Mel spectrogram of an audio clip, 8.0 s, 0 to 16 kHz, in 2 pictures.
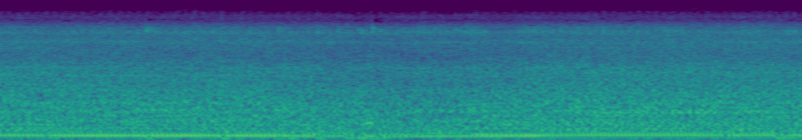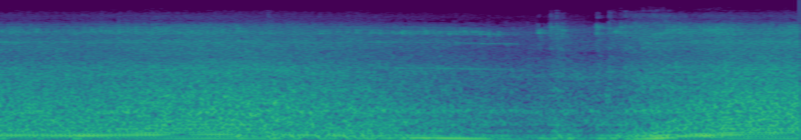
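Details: Freshly rebuilt VW 1641cc dual-port air-cooled flat-four on the floor, first start: pulls up and settles smoothly through revs, no ticking, tapping, knocking or smoke; new pistons, rings, reconditioned head, redone carburetor; fuel pump found bad.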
